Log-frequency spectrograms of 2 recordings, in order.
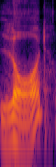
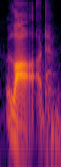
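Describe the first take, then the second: First: The vowel is rounded and less open. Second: The vowel is open, close to 'lard'. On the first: This is the present-day standard pronunciation. "modern R P" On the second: This is the standard pronunciation of the 1920s. "Which what open vowel"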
